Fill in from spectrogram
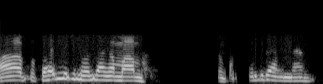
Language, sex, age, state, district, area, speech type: Tamil, male, 18-30, Tamil Nadu, Cuddalore, rural, conversation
